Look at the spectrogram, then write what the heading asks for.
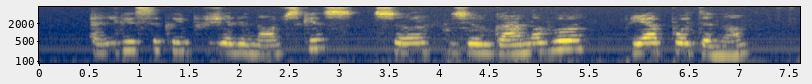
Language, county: Lithuanian, Vilnius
